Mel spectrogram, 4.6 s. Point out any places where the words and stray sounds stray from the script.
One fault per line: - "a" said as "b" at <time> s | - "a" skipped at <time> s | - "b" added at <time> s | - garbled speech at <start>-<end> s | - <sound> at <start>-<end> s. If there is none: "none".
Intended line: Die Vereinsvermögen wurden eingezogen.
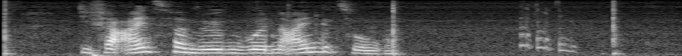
- chirp at 3.5-3.9 s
